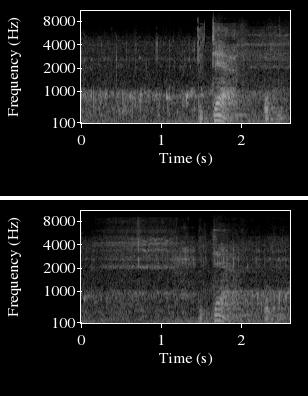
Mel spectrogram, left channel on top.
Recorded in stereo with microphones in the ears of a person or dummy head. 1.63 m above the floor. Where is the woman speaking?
55° left (ahead or behind), 0.7 m.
